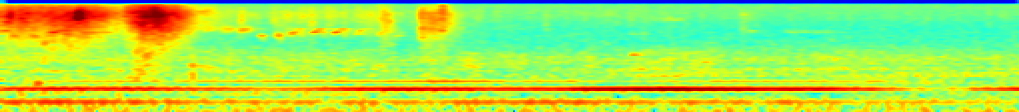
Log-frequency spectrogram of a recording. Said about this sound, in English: Go away, plane. That's a bit... There's always some man-made noise.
